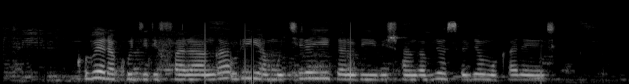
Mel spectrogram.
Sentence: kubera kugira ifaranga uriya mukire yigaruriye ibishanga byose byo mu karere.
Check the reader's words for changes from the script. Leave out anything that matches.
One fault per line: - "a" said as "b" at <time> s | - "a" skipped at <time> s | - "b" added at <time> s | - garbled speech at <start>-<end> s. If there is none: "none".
none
